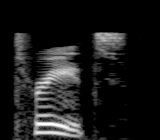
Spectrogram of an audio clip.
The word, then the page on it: treats: British English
